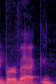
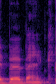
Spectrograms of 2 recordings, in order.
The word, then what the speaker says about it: Burback: Every time I go to say his name, I gotta say Burbank. – Burbank. – So do I. – It's Burback.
